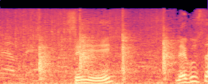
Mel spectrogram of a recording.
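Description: A few short spoken words, one burst about two-thirds of a second in and another near the end, over a steady hiss.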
